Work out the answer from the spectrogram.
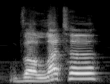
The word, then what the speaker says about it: Lethe: Okay, there's an ancient Greek pronunciation, and there is a modern Greek pronunciation.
